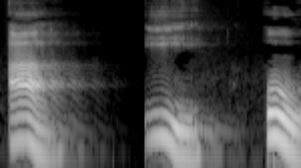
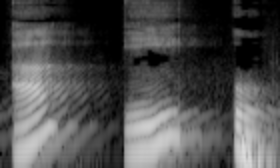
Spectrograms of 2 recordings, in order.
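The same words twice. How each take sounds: First: Each vowel starts with a pressed throat catch. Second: Each vowel starts softly from the mouth. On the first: This is the Arabic hamzah sound. "yang dari tenggorokan suaranya" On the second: This is the Indonesian letter a sound. "Kalau yang dari mulut"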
